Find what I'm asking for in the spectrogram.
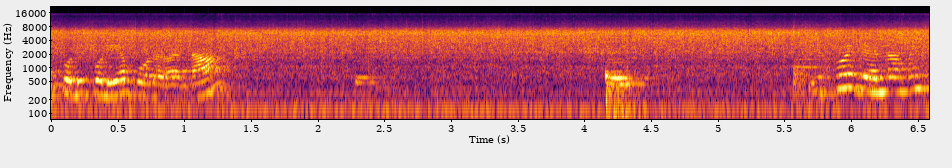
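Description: Cauliflower pieces sauté in oil with onion and tomato for a Tamil cauliflower-pea kurma, giving a steady close hiss of frying throughout, with a few brief voiced sounds breaking in near the start, middle and end.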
